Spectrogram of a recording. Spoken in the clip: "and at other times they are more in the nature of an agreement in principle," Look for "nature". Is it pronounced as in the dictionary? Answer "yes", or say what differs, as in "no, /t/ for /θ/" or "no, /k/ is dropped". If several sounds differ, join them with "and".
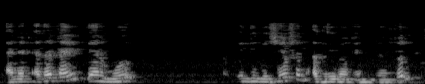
no, /ʃ/ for /tʃ/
